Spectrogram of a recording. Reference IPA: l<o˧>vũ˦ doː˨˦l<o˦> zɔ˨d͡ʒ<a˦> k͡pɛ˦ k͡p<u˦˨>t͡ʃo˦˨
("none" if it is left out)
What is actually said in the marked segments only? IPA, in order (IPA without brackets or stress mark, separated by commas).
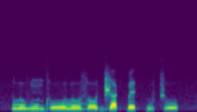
o˦, o˦, a˦, u˧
